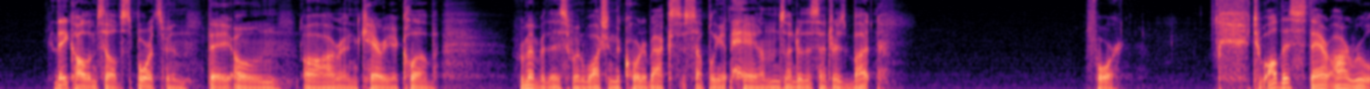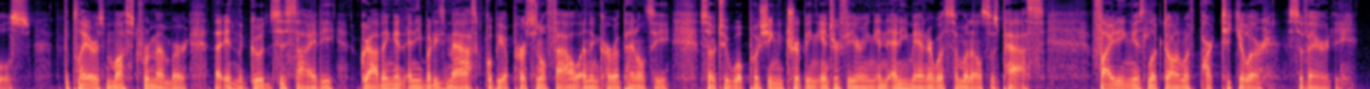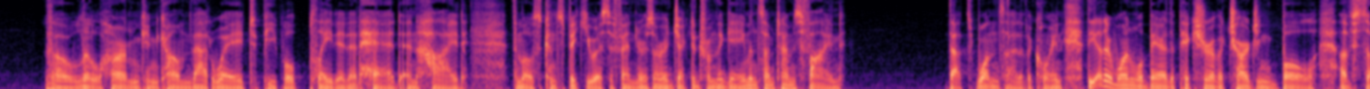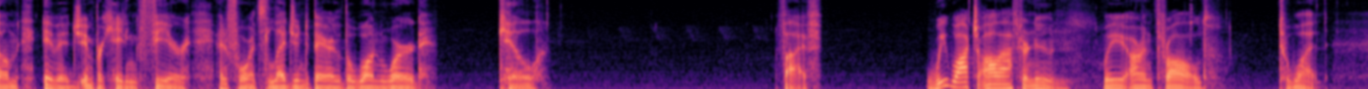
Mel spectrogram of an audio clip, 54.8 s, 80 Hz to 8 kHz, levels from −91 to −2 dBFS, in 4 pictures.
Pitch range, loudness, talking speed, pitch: 85-110 Hz, -21 LUFS, 150 wpm, 90 Hz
